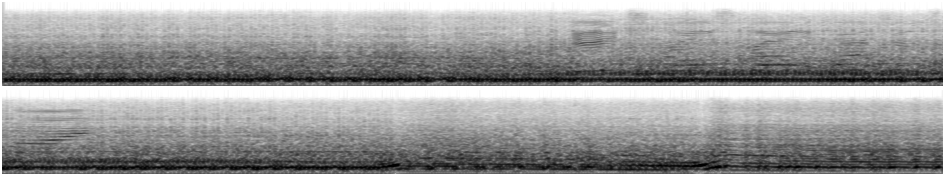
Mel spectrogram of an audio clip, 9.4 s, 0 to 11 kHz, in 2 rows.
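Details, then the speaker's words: 2005 Polaris IQ Fusion 900 two-stroke snowmobile, 3726 miles, crankshaft clutch taper broken off so no clutch fitted; steady fast buzzing idle clearly above normal; high idle, owner suspects crank seal scuffed when clutch came off. "engaged it's idling a little high i'm not certain if when the uh clutch came off if it didn't scuff that uh crank seal up a little bit"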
